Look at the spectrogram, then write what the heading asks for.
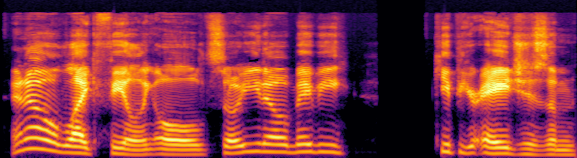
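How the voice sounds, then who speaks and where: In a dry, close recording with no echo, a man speaks at a fairly slow pace with an animated tone and lively intonation. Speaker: podcast co-host. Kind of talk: casual banter, podcast chat. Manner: crude, animated.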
